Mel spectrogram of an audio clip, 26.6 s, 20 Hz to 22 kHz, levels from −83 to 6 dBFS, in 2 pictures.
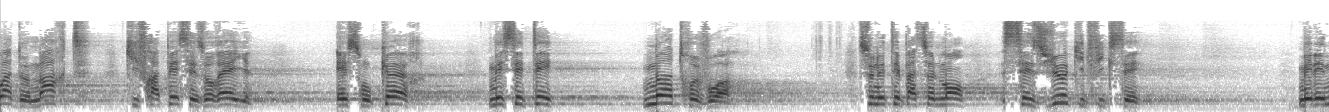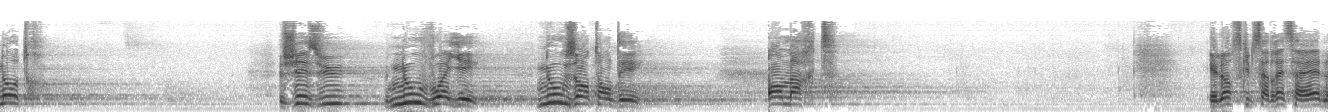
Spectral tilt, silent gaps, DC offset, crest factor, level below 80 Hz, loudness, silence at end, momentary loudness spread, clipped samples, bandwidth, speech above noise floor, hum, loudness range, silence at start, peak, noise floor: -1.5 dB/octave; none; under 0.1%; 16 dB; -64 dBFS; -15 LUFS; 0 s; 21 LU; under 0.1%; 11.5 kHz; 39 dB; none; 6 LU; 0 s; -2 dBFS; -54 dBFS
